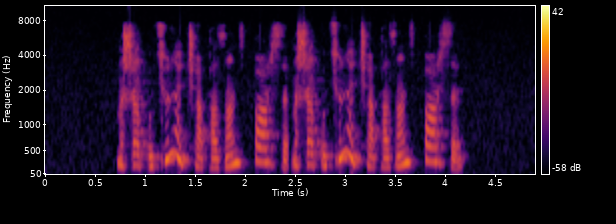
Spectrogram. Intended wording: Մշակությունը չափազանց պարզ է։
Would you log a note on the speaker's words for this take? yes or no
yes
